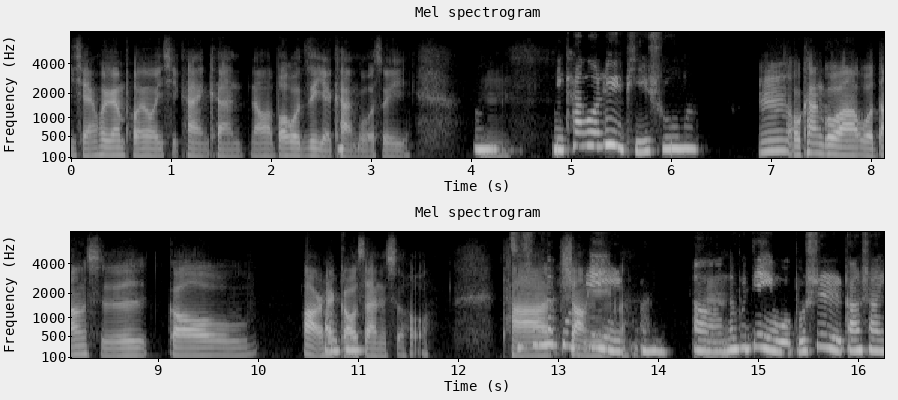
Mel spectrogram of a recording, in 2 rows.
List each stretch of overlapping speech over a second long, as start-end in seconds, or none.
12.5-13.7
